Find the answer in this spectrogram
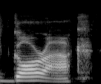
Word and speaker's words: Gorok: indiana jones method across i found the original pronunciation and it's gorok so none of us were saying it right but anyway now the new one is gal rock because yeah gal rock yeah they changed it they did change it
